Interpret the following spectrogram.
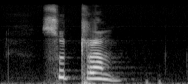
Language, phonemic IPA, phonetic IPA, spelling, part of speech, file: Tamil, /tʃʊrːɐm/, [sʊtrɐm], சுற்றம், noun, Ta-சுற்றம்.ogg
- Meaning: 1. kinsmen, relations, kith and kin 2. confidential servants of kings 3. friends, attendants; adherents 4. crowd, gathering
